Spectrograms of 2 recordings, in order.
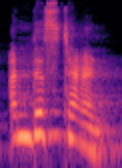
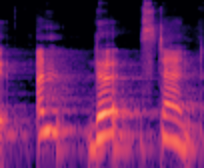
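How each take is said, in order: First: Said in the usual way. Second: अंडरस्टैंड slowly as UN... DER... STAND; pauses between syllables. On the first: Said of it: "एक ही flow में आप बोल रहे हो।". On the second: Shown as a demonstration. Teacher showing the stops in the middle of अंडरस्टैंड, broken up. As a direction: stop briefly inside अंडरस्टैंड after each part. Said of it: "रुक रहे हो ना बीच में".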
